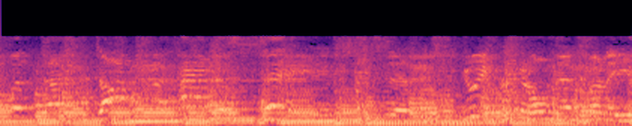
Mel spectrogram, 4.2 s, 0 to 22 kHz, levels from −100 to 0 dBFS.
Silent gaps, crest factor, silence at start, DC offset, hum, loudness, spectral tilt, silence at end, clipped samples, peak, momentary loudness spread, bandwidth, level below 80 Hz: none; 12 dB; 0 s; under 0.1%; none; -16 LUFS; -6 dB/octave; 0 s; under 0.1%; -4 dBFS; 2 LU; 6.8 kHz; -32 dBFS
